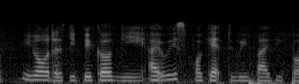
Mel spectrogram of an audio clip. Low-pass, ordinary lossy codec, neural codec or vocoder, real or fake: 7.2 kHz; none; codec, 16 kHz, 0.8 kbps, ZipCodec; fake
